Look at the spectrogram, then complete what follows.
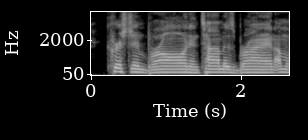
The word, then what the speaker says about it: Braun: Like, when you start bringing in like Christian Braun and Thomas Bryant, I'm like, all right, I don't know if I can. You know what the crazy thing is? You know he pronounces his name Christian Brown.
